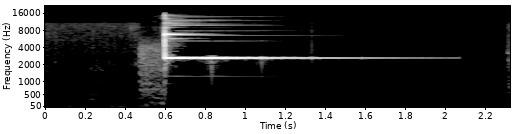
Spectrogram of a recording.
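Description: A single bright bell-like ding, an edited-in sound effect marking the switch to a new section title card. It sets in about half a second in with a brief swell and rings on one clear pitch, fading away over about a second and a half.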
